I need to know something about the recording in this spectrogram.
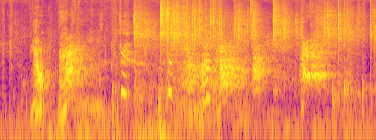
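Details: Siberian Husky play fighting with a little dog: rough, excited barks and yips come in about six bursts over five seconds, with growly scuffling between them.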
